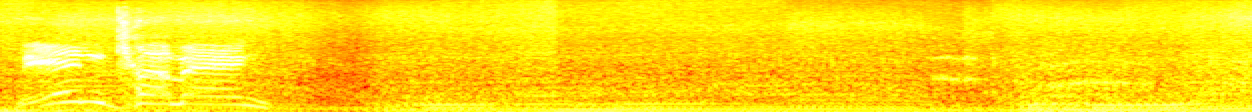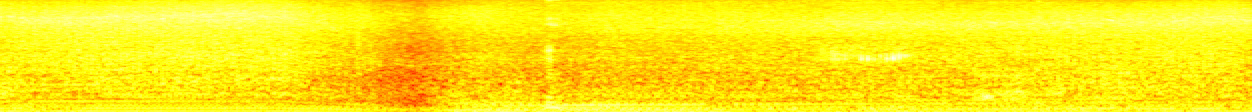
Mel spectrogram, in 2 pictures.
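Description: A truck engine runs and revs as the truck drives along.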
